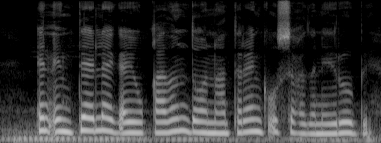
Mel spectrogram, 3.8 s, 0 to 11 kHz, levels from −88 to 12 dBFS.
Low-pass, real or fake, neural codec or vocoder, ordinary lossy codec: none; real; none; none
